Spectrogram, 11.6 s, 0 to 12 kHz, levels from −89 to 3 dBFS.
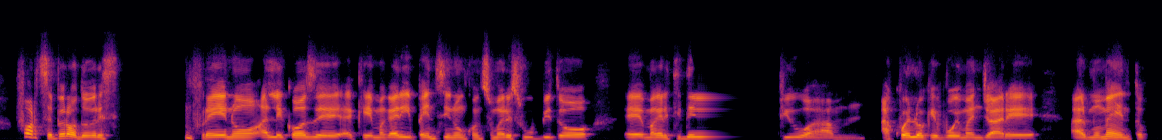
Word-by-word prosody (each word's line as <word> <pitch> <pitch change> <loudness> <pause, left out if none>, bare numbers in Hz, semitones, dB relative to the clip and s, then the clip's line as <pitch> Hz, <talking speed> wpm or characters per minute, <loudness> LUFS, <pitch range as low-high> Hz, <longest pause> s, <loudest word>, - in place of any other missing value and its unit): Forse 275 - 0
però 180 -1 +3
dovresti 140 +1 -2
mettere - - -51 0.6
un - - -6
freno 150 -2 +3
alle 145 +2 +2
cose, 150 -3 +1
ehm, - - -2
che 140 -1 0
magari 145 +2 +3
pensi 150 0 0
non 135 -1 -3
consumare 135 +1 -2
subito, 135 -1 -2 0.3
e 130 0 +2
magari 145 +2 0
ti 145 0 -12
dedichi 155 +1 -1
di 155 0 -47
più 140 +1 -6
a 125 -1 -3
mhmm, 125 +9 -22 0.2
a - - -1
quello 150 -1 +3
che 140 -1 -2
vuoi 130 0 -1
mangiare 125 -2 +1 0.3
al 125 - +1
momento. 135 -4 0
140 Hz, 155 wpm, -23 LUFS, 130-150 Hz, 0.6 s, però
